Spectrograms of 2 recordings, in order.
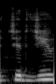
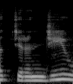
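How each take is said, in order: First: चिरजीव without the n, chir-jeev; wrong pronunciation. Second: Said in the usual way. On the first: Shown as a demonstration. Teacher rejecting a word, चिरजीव said without its n. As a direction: drop the nasal from चिरजीव. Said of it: "नहीं होता". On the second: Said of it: "होता है".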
